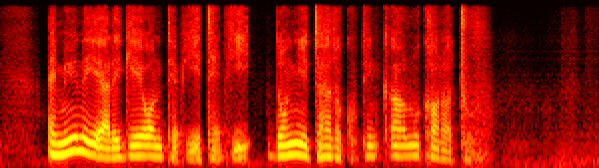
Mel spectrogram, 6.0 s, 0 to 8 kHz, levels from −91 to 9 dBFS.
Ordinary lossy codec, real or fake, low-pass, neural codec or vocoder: none; fake; 7.2 kHz; codec, 16 kHz in and 24 kHz out, 0.4 kbps, LongCat-Audio-Codec, fine tuned four codebook decoder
